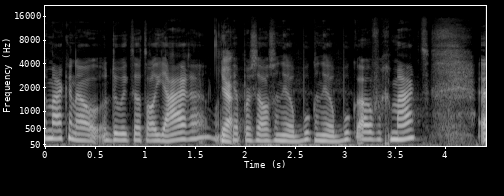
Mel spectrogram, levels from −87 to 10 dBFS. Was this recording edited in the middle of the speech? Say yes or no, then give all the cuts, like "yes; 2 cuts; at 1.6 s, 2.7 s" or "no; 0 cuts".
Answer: yes; 1 cut; at 2.7 s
